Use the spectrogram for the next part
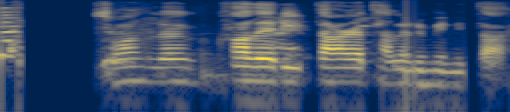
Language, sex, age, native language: Icelandic, male, 18-19, Icelandic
